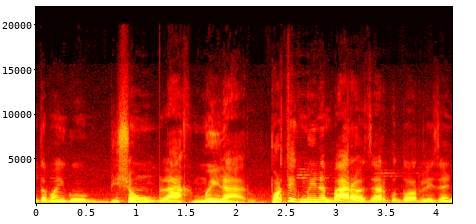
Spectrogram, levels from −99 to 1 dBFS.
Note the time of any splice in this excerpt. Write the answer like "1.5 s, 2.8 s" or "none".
1.2 s, 2.2 s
